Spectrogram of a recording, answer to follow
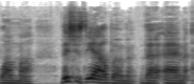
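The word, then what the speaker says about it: Ænima: In at number 5, what is, for my money, the greatest prog metal album ever recorded, Wanma by Tool. Now, some of you may think it's pronounced Anima, but if you look at the way the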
